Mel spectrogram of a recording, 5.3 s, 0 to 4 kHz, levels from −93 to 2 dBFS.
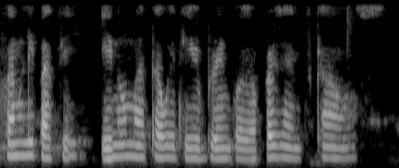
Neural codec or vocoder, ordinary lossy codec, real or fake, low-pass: none; none; real; 3.6 kHz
